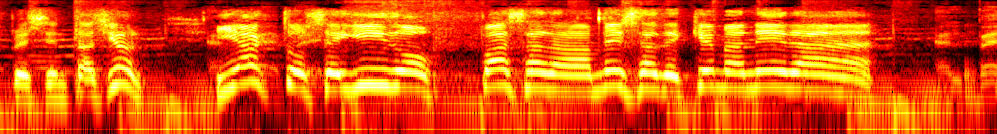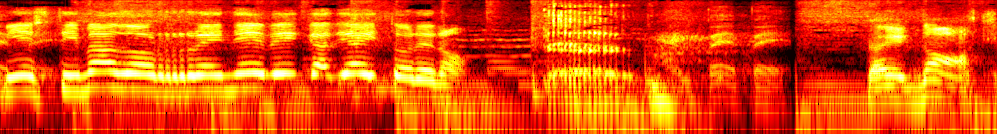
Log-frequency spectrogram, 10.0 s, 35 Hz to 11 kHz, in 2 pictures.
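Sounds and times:
speech: 0:00.0 - 0:09.9
loud drawn-out belch with a low grunting tone: 0:07.7 - 0:08.6.

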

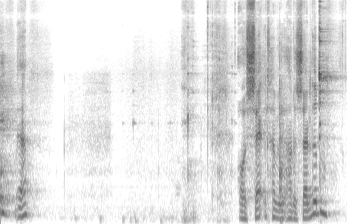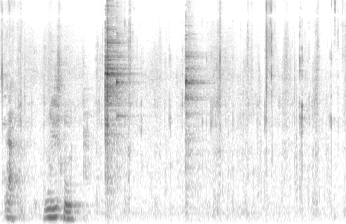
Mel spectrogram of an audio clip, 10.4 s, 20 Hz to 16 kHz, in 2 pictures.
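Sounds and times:
speech: 0:00.0 - 0:00.6, 0:03.6 - 0:06.5
crunchy food being bitten and chewed: 0:05.1 - 0:10.3.

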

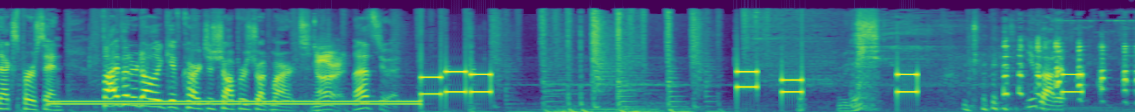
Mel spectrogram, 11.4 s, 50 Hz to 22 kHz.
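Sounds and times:
speech: 0:00.0 - 0:04.1, 0:08.4 - 0:08.8, 0:10.3 - 0:11.0
loud touch-tone keypad beeps: 0:00.6 - 0:05.0, 0:07.4 - 0:08.1
laughter: 0:09.5 - 0:11.3.

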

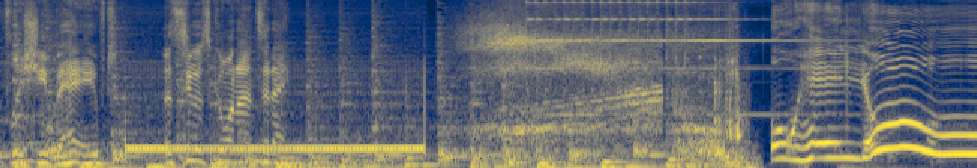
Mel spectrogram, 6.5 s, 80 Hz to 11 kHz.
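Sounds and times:
speech: 0:00.0 - 0:02.2, 0:04.8 - 0:06.4
telephone ringing with electronic trill: 0:00.8 - 0:05.9.

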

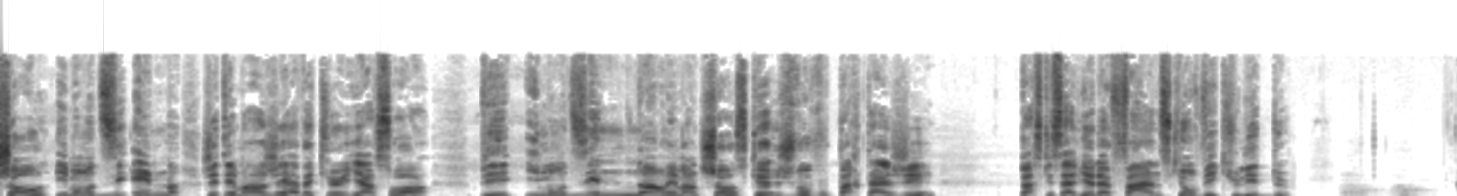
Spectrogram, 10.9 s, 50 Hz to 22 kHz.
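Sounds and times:
speech: 0:00.0 - 0:09.8
dog barks: 0:10.0 - 0:10.8.

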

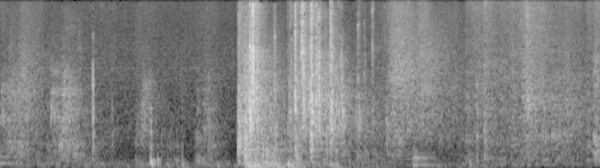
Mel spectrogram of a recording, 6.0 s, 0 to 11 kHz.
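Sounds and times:
door slamming shut: 0:02.4 - 0:03.8.

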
